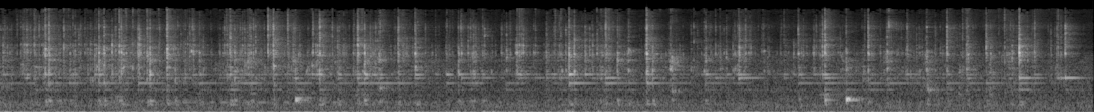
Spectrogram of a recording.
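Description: A spoon stirring a glass pitcher of mango sherbet with ice cubes: rapid, continuous clinking and tinkling of the spoon and ice against the glass, with a light ringing.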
